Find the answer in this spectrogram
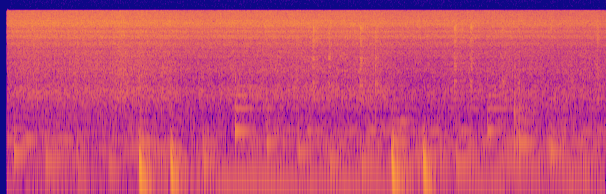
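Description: Suspense score: a steady low drone and held low notes, with a heartbeat-like double thump twice, about two and a half seconds apart.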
